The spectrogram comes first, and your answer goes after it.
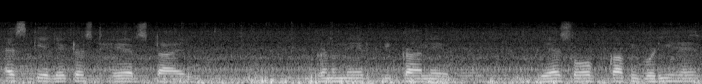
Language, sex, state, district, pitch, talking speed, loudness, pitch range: Hindi, male, Rajasthan, Bikaner, 140 Hz, 95 wpm, -16 LUFS, 130-145 Hz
